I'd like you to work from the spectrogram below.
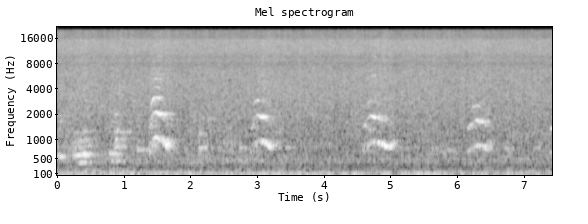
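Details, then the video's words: Siamese kitten repeatedly meowing, about five short, bent meows over several seconds, faint against a constant low rumbling hum and room noise. "Efeito sonoro de gato miando filhote siamês"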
